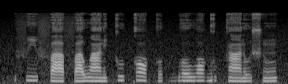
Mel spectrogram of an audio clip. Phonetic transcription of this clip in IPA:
fi˧fa˨ fa˨˦wã˧ ɾi˦ku˦kɔ˦˨ ko˨˦ɡ͡bo˦wɔ˦ ɡu˦kã˧ɾu˨ʃũ˨˦

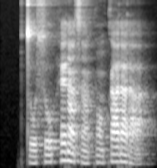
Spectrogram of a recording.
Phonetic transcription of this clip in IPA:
to˨so˧ hɛ˦ɾã˧sã˨kɔ̃˧ ka˦ɾa˦˨ ɾa˨

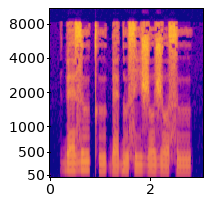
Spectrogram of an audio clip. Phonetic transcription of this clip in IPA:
ɠɛ˧ zɯ˥kʰɯ˩˧ ɠɛ˩˧ɠɯ˧si˧ ʒɤ˧ʒɤ˧˩ sɯ˧

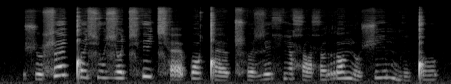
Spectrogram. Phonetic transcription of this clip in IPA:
ʃʊ˩ʂæ˥ǃə˧ɕʊ˧ ʑɒ˧t͡ɕʰɪ˥t͡ɕʰæ̰˧pɒ˧ ǃæ˩ʈ͡ʂʰə˩ɮɪ˧ xĩ˧ħɒ˩ħʊ˧rɒ˥ nʊ˩ ʃi˥ mbĩ˩ǃʊ˧

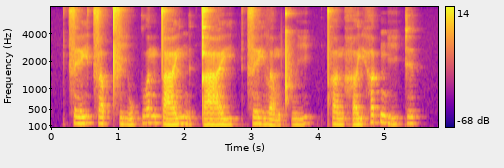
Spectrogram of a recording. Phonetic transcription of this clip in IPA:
t͡se˨˥jt͡sɐ˨˥p̚ t͡siː˨˩wkʷɐ˧n t̪aː˨˥jŋɪ˨k̚t̪aː˧j | t͡se˨j lɐ˨˩mkʷʰiː˨˥k̚ | t̪ʰɐ˨nhɐ˨jhɐ˥k̚ŋiː˨˧ kɪ˥k̚

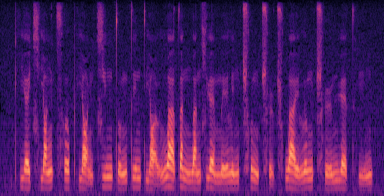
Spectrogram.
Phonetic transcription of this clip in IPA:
pʰjɛ˨˦t͡ɕʰjɑ˨˦ŋt͡sʰɤ˨˦ pʰjɑ̰˨˩ŋ t͡ɕi˦ŋt̪ʊ˨˦ŋt̪i˦n t̪jɑ̰˨˩ʊ̯ lwä˥˨t̪a˥˨nn̪wa˨˦n ɕɥɛ˥˨me˨˦ɪ̯li˨˦ŋ ʈ͡ʂʰʊ˥˨ŋʈ͡ʂʰɻ̩˨˩ʈ͡ʂʰwa˥˨ɪ̯ lʊ˦ŋ ʈ͡ʂʰɻ̩˨˦n̪ɥɛ˥˨t̪ʰi˨˦ŋ

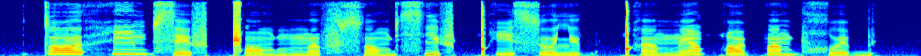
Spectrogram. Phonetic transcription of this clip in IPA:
tɔ˥ə̯ hĩ˥bse˩fǁɔ̃˩b mə̃˩f sɔ̃˩bsʲẽ˥fǃʰi˩ sʊ˩lʲʊ˩b ǃʰɐ̃˩mẽ˥qʷe˩ pɐ̃˥bχʷe˩b

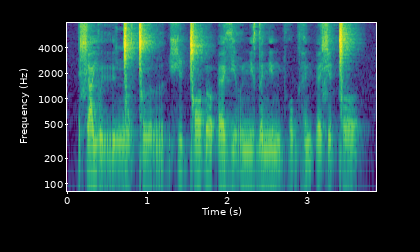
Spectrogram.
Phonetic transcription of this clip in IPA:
ɕa˦jɯ˨ rʲu˨ŋ͡ǀɤ˨ǀɯ˦r | çi˦˨ǀɔ˦ɗɤ˦ ʔɛ˦zʲɤ˦r nʲo˦dɛ˦nʲɯ˦˨nʲ bʱo˨ɡʱɛ˨nʲ ʔɛ˨ɕe˦ǀɤ˦˨

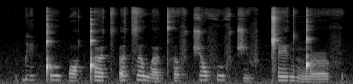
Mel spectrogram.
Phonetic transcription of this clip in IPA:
ɓi˦ǃu˦ ɓɔ˨ǃœ˦t͡sʼə˥t͡sə˥ wœ˩t̪ʰə˨ft͡ʃɔ˥f u˥ft͡ʃi˩f ǁe˥dŋ͡ǃə˞˩f

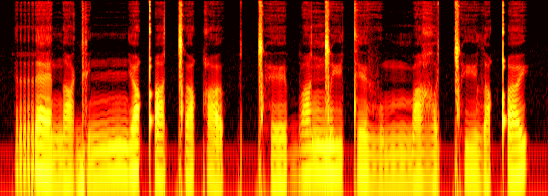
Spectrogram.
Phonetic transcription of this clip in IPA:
rænɑɡy nːyqʼæǀoqo | ǀʰøbɑ ŋ͡ǀy tøvumːɑʁu ǀʰylu qʼy

